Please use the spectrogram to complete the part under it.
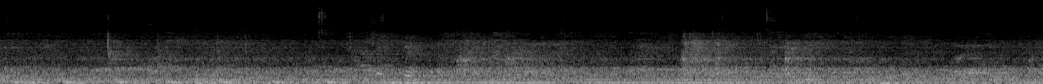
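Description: A climbing rope is fed through a belay device.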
